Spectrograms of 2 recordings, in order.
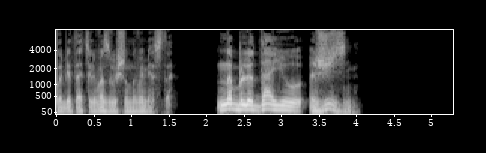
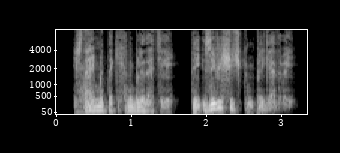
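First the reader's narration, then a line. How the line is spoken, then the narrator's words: Whisper. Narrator (Russian): шепнула девке спекулянтка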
